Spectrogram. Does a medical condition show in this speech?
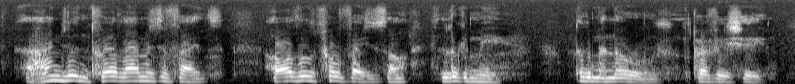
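Yes: Parkinson's syndrome.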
